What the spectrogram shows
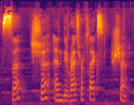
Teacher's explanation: in Sanskrit there are 3 distinct sounds, s, sh, and the retroflex sh. But in Bengali, they all merged into one.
